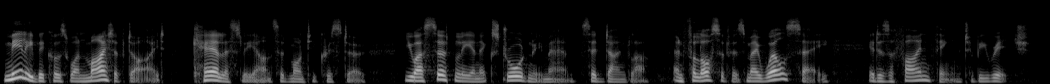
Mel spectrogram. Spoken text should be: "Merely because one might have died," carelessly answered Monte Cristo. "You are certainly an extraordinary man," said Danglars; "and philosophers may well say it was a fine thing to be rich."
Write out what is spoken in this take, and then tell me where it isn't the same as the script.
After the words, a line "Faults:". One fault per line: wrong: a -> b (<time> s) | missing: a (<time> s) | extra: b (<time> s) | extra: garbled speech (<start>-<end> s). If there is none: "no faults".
"Merely because one might have died," carelessly answered Monte Cristo. "You are certainly an extraordinary man," said Danglars; "and philosophers may well say it is a fine thing to be rich."
Faults:
wrong: was -> is (8.8 s)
